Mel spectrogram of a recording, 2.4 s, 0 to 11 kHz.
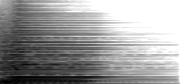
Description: A Minor 11th A, Chord

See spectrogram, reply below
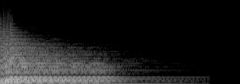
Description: D Suspended 2nd Sharp 5th D; Dsus2#5; strummed; JGuitar

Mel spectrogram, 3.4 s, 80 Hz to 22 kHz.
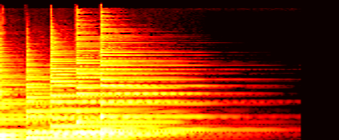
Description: Bb Augmented Major 7th A

